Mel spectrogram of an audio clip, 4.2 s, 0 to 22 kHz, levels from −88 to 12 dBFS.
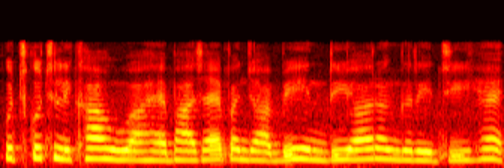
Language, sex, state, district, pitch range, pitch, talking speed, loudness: Hindi, female, Chandigarh, Chandigarh, 210-235 Hz, 225 Hz, 155 wpm, -14 LUFS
